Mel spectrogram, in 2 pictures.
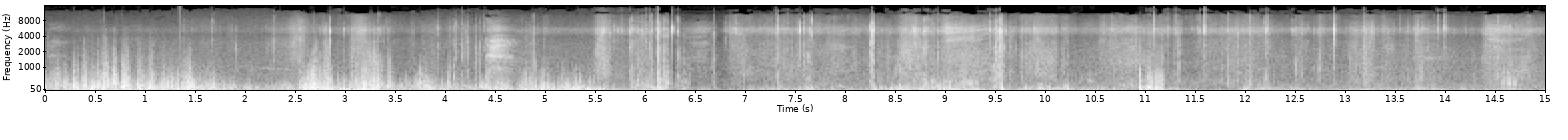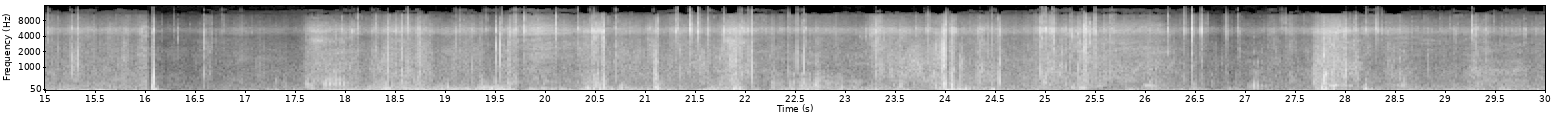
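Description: Conifer branches rustling, cracking and scraping as a person climbs up through the tree with a camera strapped on, hands and body brushing bark and twigs in an uneven run of crackles and knocks. A brief lull a little past halfway.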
